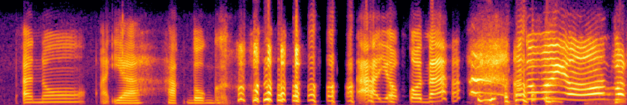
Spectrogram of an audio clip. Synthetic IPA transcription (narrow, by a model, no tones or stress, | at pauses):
ʔɐnoʔjahɐk̚d̪oɡ | aːjɐkːonaʔɐnobɐjonba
